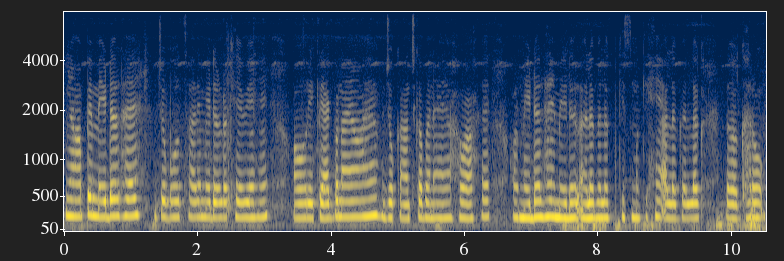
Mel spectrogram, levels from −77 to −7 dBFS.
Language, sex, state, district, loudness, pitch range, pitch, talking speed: Hindi, female, Himachal Pradesh, Shimla, -15 LUFS, 200-220 Hz, 210 Hz, 190 wpm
